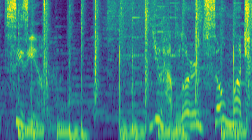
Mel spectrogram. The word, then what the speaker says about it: cesium: Let's learn to pronounce this last one in our song. It's cesium.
